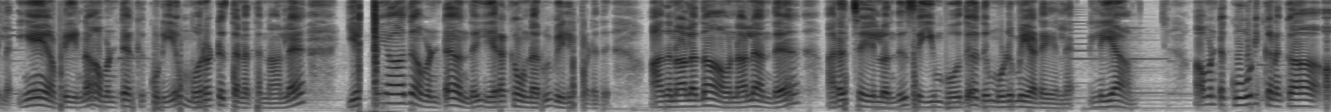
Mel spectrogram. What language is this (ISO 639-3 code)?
tam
